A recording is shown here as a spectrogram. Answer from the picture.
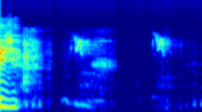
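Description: Domestic pigeons cooing softly, with one low falling coo about half a second in, just after a man's brief spoken word.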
